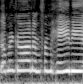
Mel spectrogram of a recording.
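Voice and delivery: high imitation of someone thrilled by the coincidence; mock delighted. Man tells her he is from Haiti, mock delighted. Retelling man's delighted reply.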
